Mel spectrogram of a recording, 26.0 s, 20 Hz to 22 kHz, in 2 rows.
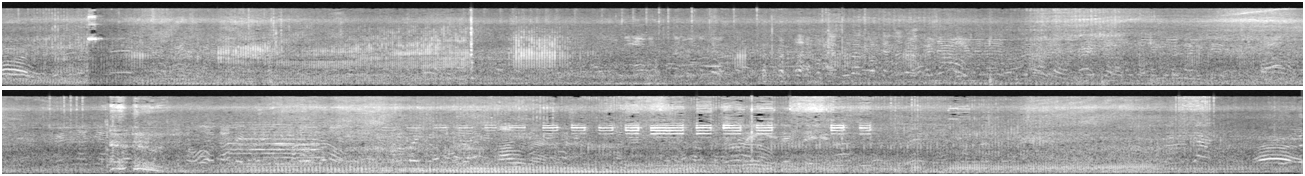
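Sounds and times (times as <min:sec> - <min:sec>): people talking: 0:00.0 - 0:26.0.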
